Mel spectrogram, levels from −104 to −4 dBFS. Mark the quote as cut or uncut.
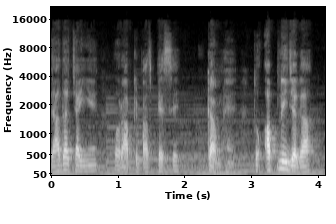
uncut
